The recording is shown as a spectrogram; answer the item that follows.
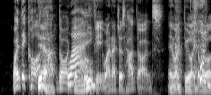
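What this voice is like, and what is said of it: New York accent. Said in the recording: “A real New York accent when you said that”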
